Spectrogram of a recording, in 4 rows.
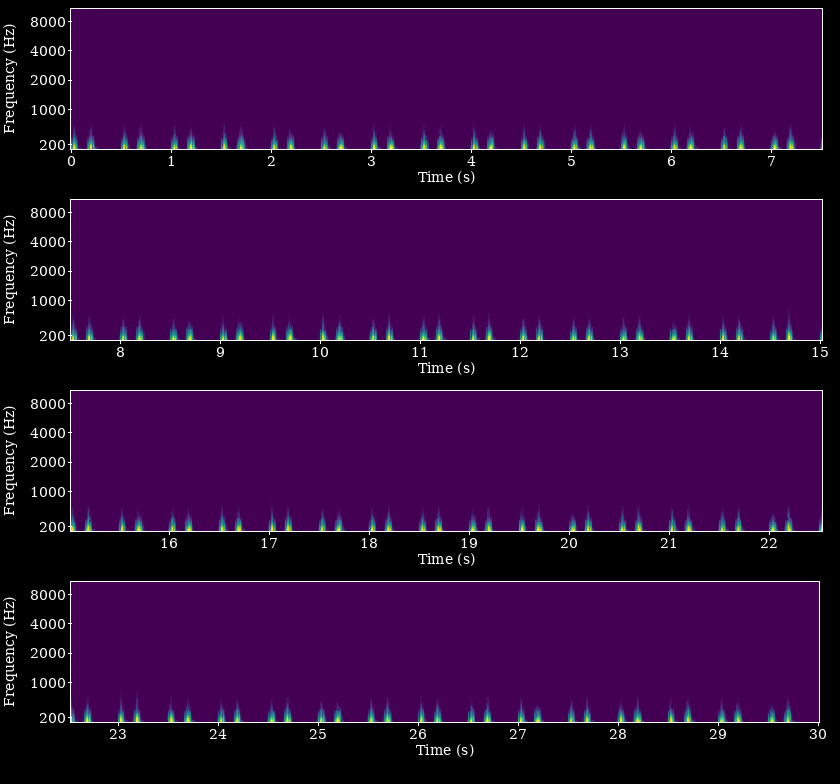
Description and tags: heartbeat-120bpm
A synthesised heartbeat created using MATLAB.
body, heart, heart-beat, heartbeat, human, synthesised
